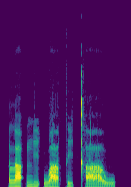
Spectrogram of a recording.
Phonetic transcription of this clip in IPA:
l a˦ ʔ ŋ i˦ ʔ w a˧ t̪ i˥˧ kʰ a˧ w

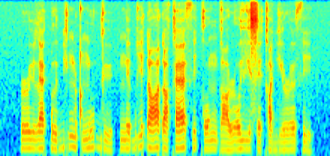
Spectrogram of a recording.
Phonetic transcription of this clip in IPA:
ɹ y l æ k͡p ɯ bʲ e ŋ͡m ø ʈ ŋ͡m u ɡ y | ŋ e b i ɗ ɑ ɗ ɑ k æ θ i k o ŋ ɡ ɑ ɹ o vʲ ɯ s e k ɑ bʲ ø ɹ ø θ i

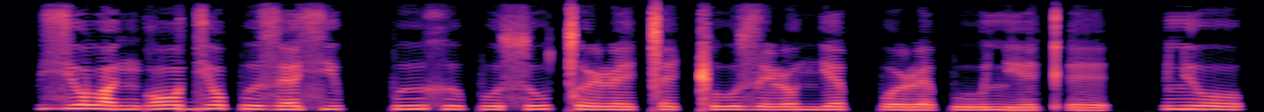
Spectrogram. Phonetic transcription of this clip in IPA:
zʲ u lˠ e ŋ ɡ ɔ dʲ ɔ p ɯ z ɛ sʲ ɯ pː ɯ x ɯ p u s u ǀ ɯ ɭ e ǀ e ǁ u z i ɭ o nʲ ɛ pː o ɭ ɛ p u lʲ e kʼ e | lʲ o

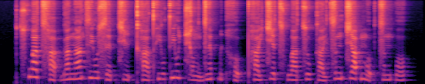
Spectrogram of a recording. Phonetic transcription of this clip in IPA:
t͡sʰ w a˥˧ t͡sʰ a˨ ʔ ɡ a˧ n ã˦ t͡s j u˦ s e˨ t̚ ɕ i˨ ʔ kʰ a˨˩ t̪ʰ j u˧ t̪ j u˦ t͡ɕ ɔ˨˩ ŋ d͡z ẽ˦ p̚ i˦ ʔ h o˨ ʔ pʰ a˧ j t͡ɕ e˦ t͡sʰ w a˧ t͡s u˧ k a˨˩ j t͡s ə˦ ŋ t͡ɕ a˦ ʔ m o˨ ʔ t͡s ə˧ n p o˨˦

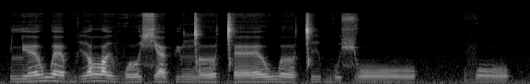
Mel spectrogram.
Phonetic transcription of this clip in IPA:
lʲ ɛ w ɛ b i lˠ i v ɤ ɕ æ pʲ u ŋ͡ǀ əː ǀ ɛː w əː ǀ i b u ɕ oː | v o

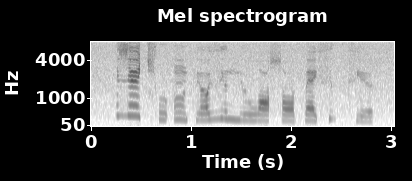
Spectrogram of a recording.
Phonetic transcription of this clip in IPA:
z ɛ˦ t͡ɕʰ u˨ ʔ õ˦˨ pʲ ɔ˨˦ vʲ ʊ˦ mʲ u˨ w ɔ˨ sˤ o˨ p ɛ˨ fʲ u˦ kʷ fʲ ø˨

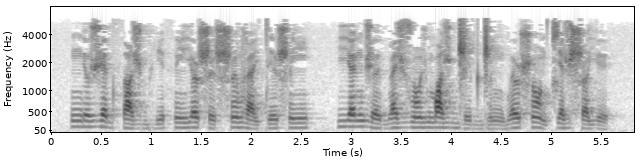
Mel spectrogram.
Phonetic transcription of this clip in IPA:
ŋ ɪ˦ ʊ̯ ʒ ɛ˦˨ d θ ɑ˨ ʒ bʱ i˨ θ ĩ˧ j ə˦ ʂ i˨ ʂ ə̃˦ v æ˨ j t i˧ ʂ ĩ˦ | j ɛ˦ ŋ ʒ ə˨ ɪ̯ b æ˧ ʒ z ɔ̃˧ ʒ m ɑ˧ ʒ ɖ͡ʐ i˨ d ɖ͡ʐ ə̃˨ ŋ b ə˦ ʊ̯ ʂ ɔ̃˦˨ d t͡ɕ æ˦ ʒ ʂ ʌ˧ j ɪ˨

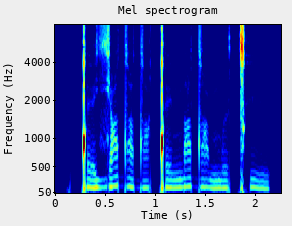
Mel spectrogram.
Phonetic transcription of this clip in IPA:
ǃ ɛ zʲ e dˤ e dˤ ɛ ǃ ɛ n ɪ dˤ ɛ m ə ǀʰ ɪ

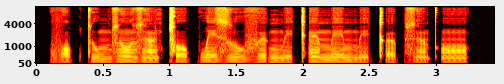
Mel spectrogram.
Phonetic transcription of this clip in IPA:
v ɔ˨ p t u˦ m z õ˦ z œ̃˨ ǀ o˦˨ p w e˧ z l u˧ v ø˧ ŋ͡m e˨ kʼ ɛ̃˦ m e˦ m e˨ kʼ œ˨ p z œ̃˨ pʼ õ˦

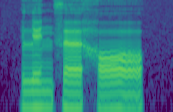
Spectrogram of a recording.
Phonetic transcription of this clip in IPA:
l e n θ ɜː h ɔː

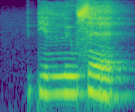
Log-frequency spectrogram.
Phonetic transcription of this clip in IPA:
pʲ ø lː ʉ w s ɛ

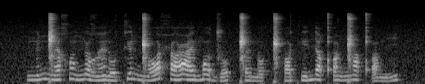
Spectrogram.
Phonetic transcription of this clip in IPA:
ŋ ɛ̃˩˥ ŋ͡ǁ ɛ˩˧˩ χ õ˥˩ ŋ ɵ˥˩ ʁ ɛ̃˩˧˩ ɾ o˨˩˦ kʲ ɒ˧˥˧ ŋ͡ǁ ɔ˩˥ ħ ɒ˨˩˦ ʕ ɛ˩˧˩ m ɔ˥˩ d͡z o˩˥ ǁ ə˩˧˩ n ɔ˩ ǁʰ ɒ˩˥ kʲ ɛ̃˩˥ nʲ ɛ˥˩ qʼ o˥˩ ŋ͡ǁ ɒ˥˩ qʼ ɵ˩˧˩ m i˩˥

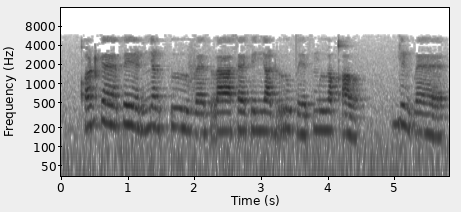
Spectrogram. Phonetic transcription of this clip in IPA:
qʼ u ɖ k ɛː s eː ɖ ɲ a ɳ t͡sʼ ɯː v ɛː s r aː ɬ ɛ x e ɲ aː ɖ r u t̪ eː s m ɯː qʼ ɤ | ɡ i ɳ b ɛː

